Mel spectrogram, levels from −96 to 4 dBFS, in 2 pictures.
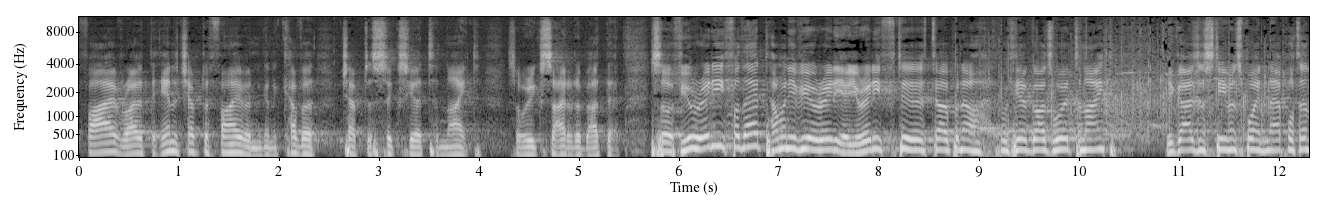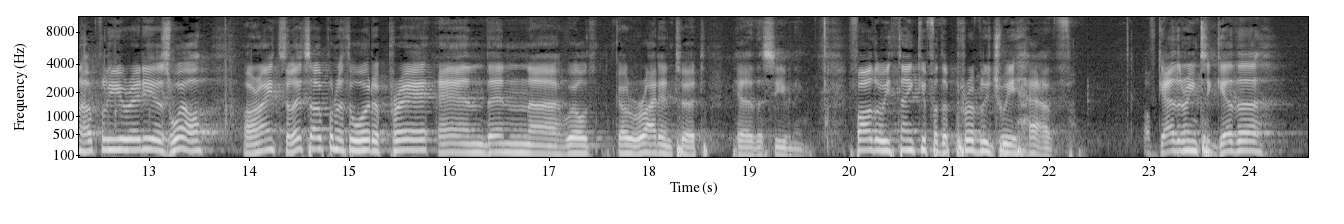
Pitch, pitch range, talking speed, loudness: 175 Hz, 145-200 Hz, 220 wpm, -13 LUFS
